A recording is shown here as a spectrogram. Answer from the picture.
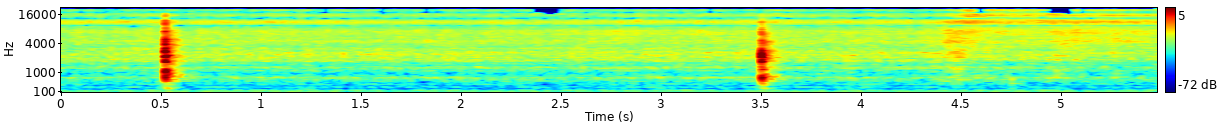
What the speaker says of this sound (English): We're gonna let that saute a little bit.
